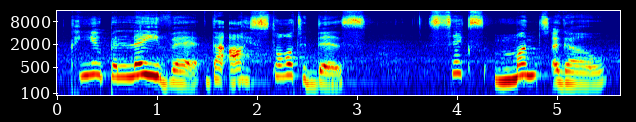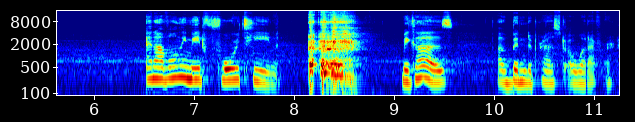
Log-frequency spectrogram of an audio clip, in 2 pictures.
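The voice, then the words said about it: Put-on British accent, slipping. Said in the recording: “my British accent is like getting so bad”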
